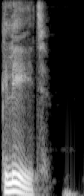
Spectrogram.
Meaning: 1. to glue, to paste, to gum 2. to pick up (a woman)
- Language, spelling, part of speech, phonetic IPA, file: Russian, клеить, verb, [ˈklʲeɪtʲ], Ru-клеить.ogg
